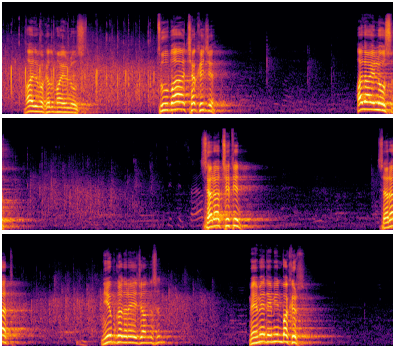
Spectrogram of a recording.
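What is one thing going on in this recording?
An older man speaks calmly into a microphone, in short phrases with pauses, echoing through a large hall.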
